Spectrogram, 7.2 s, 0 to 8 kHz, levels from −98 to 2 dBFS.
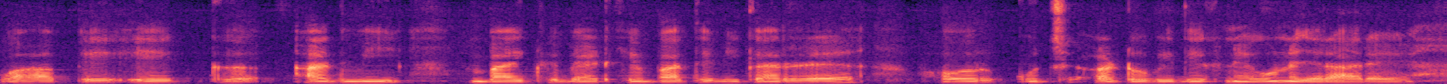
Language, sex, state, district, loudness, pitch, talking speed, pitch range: Hindi, male, Bihar, Patna, -19 LUFS, 135 Hz, 190 wpm, 130-145 Hz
